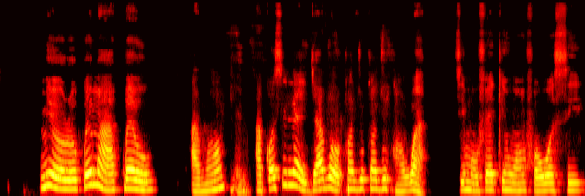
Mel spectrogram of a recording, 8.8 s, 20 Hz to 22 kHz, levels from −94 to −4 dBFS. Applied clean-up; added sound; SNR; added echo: neural mask model Resemble Enhance denoiser.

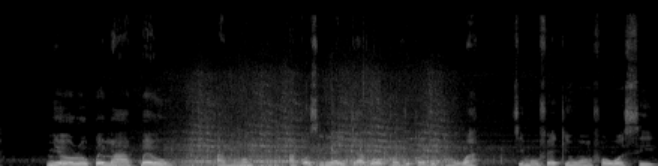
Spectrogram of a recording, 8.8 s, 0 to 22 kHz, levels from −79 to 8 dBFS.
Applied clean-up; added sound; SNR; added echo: none; Train; 10 dB; none.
